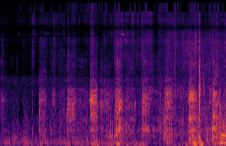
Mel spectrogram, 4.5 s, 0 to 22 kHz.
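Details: Raya, a 1.5-year-old female German Shepherd obsessed with sticks, panting hard outdoors during stick play on a hill walk; breathy broadband puffs repeat unevenly, about two per second, with faint rustling between them.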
